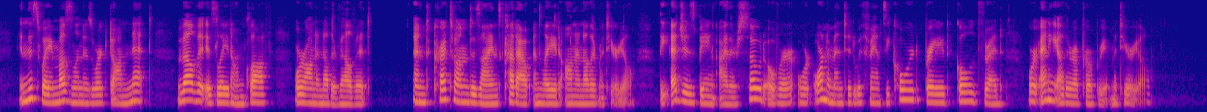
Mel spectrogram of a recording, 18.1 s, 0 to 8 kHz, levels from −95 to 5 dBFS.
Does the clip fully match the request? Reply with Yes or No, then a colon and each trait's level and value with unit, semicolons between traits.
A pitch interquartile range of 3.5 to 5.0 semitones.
Yes: average, 3.8 semitones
